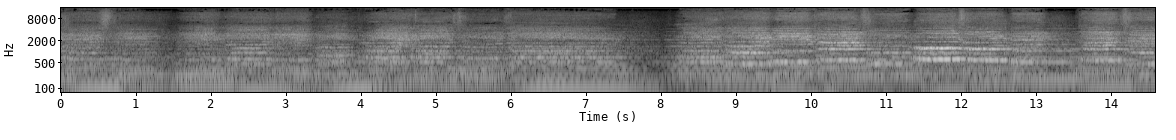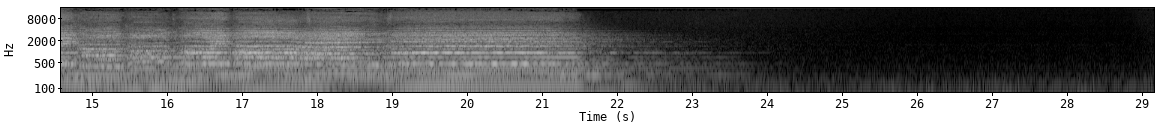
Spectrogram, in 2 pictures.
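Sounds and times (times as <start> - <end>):
cathedral choir singing: 0.0 - 22.9.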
